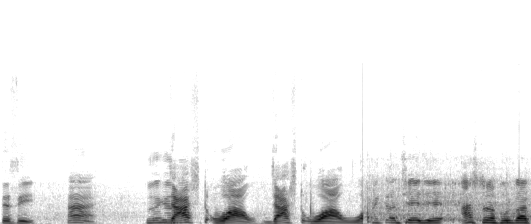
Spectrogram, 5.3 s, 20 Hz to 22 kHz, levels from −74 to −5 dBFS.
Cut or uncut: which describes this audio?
cut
